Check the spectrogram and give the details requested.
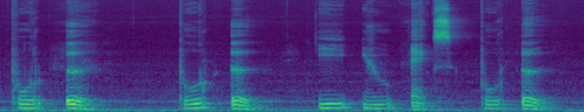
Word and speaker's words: eux: For them in French is called, for them is called pour eux.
